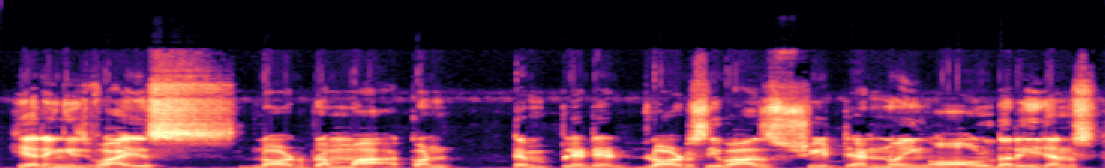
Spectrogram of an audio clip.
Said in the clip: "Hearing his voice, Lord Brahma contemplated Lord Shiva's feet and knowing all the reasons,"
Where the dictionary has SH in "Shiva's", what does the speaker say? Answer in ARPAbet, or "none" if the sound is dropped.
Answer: S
